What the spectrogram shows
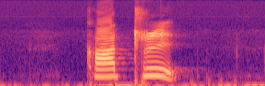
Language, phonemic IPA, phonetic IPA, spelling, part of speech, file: Tamil, /kɑːrːɯ/, [käːtrɯ], காற்று, noun, Ta-காற்று.ogg
- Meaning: 1. wind, air 2. breath 3. ghost, spirit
